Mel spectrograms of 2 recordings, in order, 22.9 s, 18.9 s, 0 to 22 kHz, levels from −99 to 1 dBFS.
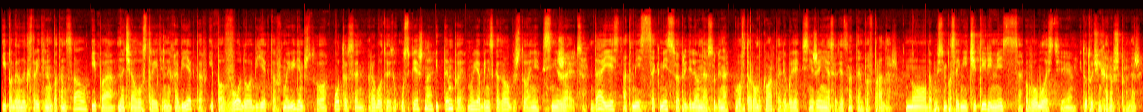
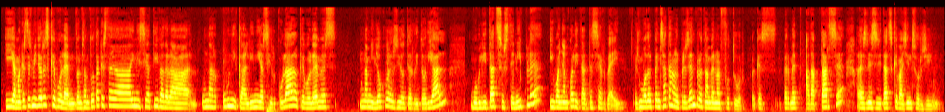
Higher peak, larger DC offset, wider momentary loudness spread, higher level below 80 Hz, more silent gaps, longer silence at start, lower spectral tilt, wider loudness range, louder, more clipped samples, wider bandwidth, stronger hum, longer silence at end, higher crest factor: about the same, 0 dBFS vs 0 dBFS; neither; second, 7 LU vs 10 LU; first, -36 dBFS vs -50 dBFS; neither; about the same, 0.05 s vs 0.1 s; first, -6.5 dB/octave vs -5 dB/octave; about the same, 2 LU vs 3 LU; first, -13 LUFS vs -18 LUFS; neither; second, 12 kHz vs 16.5 kHz; neither; about the same, 0 s vs 0.1 s; second, 12 dB vs 18 dB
